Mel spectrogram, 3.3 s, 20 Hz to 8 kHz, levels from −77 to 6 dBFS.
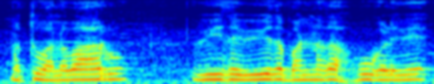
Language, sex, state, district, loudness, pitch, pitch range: Kannada, male, Karnataka, Bangalore, -13 LUFS, 180 Hz, 175-185 Hz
